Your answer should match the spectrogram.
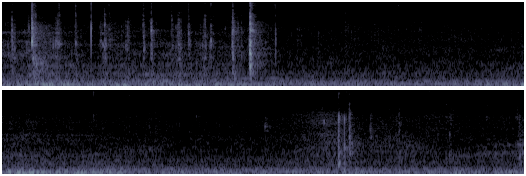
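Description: Quick bursts of keystrokes on a computer keyboard open the moment, typing out a search, then give way to a quiet room hum with one more faint tap later on.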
